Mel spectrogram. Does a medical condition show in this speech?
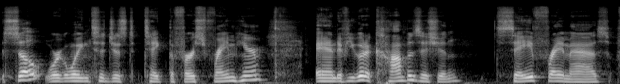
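No.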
